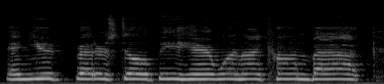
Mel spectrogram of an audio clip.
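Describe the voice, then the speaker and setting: A man's voice: very high-pitched, completely flat delivery, slow pace, slight background noise, voice pushed up. A man voicing an earnest young village girl in a children's storybook, speaking in exclamations. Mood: determined.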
